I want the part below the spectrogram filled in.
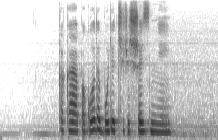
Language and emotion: Russian, neutral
